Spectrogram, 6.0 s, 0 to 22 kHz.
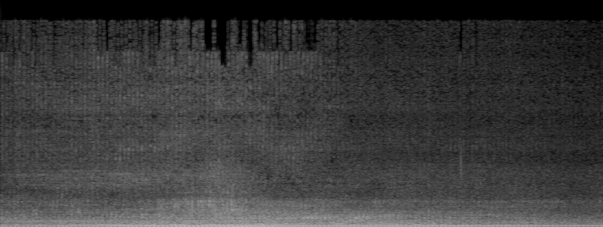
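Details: Briggs and Stratton engine on a customer's 1988 Alco push mower (cut and drop, no collector), running after service with new blade; steady even drone with smooth firing beat swelling briefly under cutting load and settling, runs healthy.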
